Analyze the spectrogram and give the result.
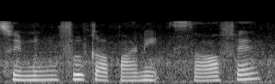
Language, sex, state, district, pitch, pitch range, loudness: Hindi, female, Telangana, Hyderabad, 205 Hz, 185-225 Hz, -16 LUFS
